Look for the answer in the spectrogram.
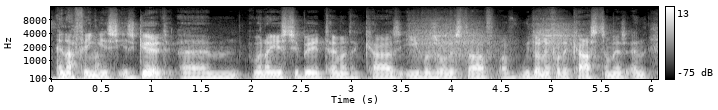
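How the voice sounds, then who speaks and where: A man's voice: mid-range voice, monotone, brisk, a little hiss or hum. A man who grew up in Italy, speaking English as a second language, rambling casually with many fillers and restarts while showing his race car. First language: Italian.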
